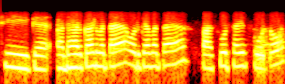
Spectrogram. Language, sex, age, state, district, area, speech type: Hindi, female, 30-45, Madhya Pradesh, Harda, urban, conversation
